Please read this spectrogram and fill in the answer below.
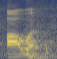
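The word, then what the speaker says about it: hour: एन का प्रयोग करेंगे आवर एच ओ यू आर ववर है लेकिन इसका प्रोनंसिएशन क्या होता है आवर क्या होता है आवर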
